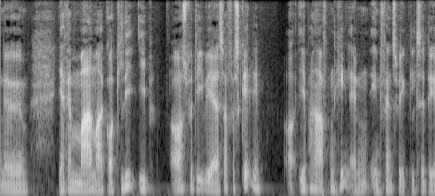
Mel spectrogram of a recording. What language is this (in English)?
Danish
